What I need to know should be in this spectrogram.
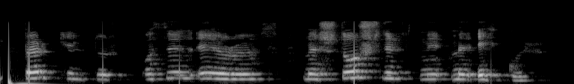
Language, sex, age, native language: Icelandic, male, 13, Icelandic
